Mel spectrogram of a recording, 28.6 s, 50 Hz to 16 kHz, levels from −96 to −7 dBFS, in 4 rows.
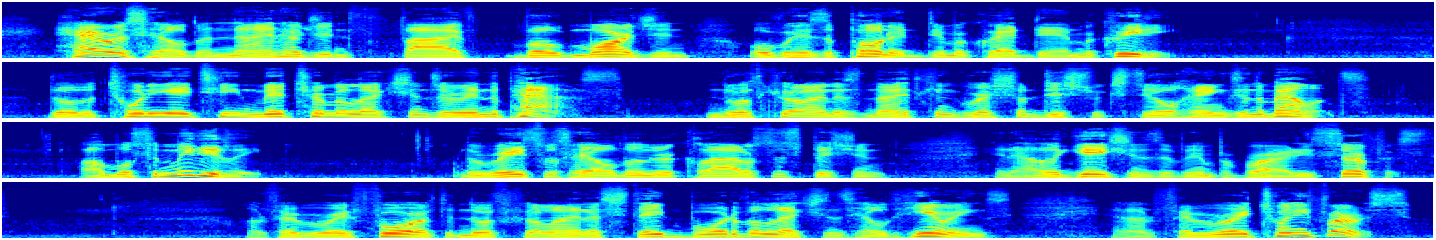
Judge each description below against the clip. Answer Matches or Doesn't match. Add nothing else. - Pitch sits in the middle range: Doesn't match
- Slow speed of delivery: Matches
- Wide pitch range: Matches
